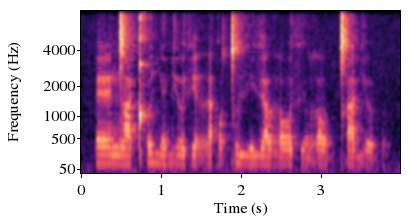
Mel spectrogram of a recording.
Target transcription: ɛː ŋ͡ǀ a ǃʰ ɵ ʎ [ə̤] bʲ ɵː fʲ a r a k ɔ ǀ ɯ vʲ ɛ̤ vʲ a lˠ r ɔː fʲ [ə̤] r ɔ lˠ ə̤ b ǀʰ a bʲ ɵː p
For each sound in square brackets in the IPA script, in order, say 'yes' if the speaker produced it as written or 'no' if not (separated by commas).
no, no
